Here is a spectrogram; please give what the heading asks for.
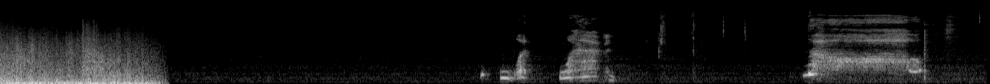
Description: A boom occurs and a young male speaks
